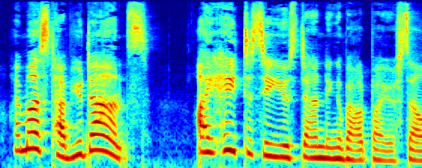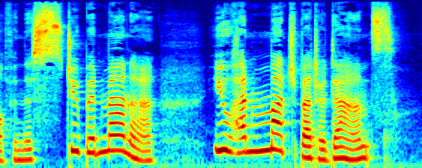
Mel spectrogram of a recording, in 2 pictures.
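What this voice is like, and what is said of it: Decent put-on British accent. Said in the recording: “pulling off a not-too-shabby British accent”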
